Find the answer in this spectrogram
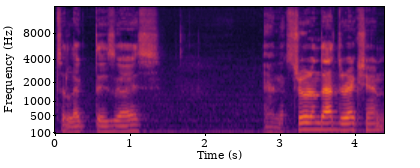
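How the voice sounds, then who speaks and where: Audible room echo and ordinary pitch variation. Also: man. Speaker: 3D software trainer. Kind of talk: live tutorial webinar. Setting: live stream. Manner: casual, chatty.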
